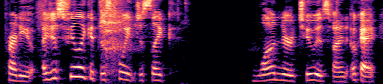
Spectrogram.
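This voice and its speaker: A woman's voice: mid-range voice, lively intonation, moderate pace, a little mellow. Stuffy-voiced woman co-host, wry and dry, reading a list aloud in casual chat. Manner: wry, reads names and facts off a post. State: stuffed up from allergies. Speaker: podcast co-host.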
